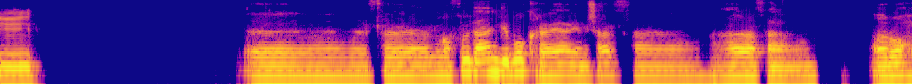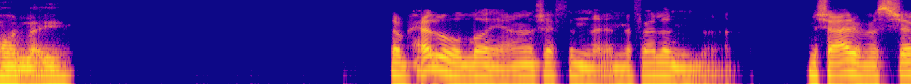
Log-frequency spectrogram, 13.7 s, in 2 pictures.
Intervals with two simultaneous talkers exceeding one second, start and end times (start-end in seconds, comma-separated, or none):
none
